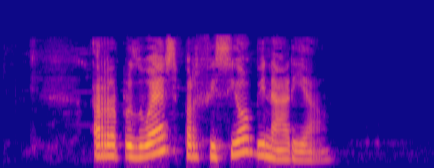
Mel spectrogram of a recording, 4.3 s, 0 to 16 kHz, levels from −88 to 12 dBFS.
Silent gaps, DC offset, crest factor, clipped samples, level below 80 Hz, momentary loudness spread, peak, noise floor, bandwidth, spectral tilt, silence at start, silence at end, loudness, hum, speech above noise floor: none; under 0.1%; 20 dB; under 0.1%; -70 dBFS; 11 LU; 0 dBFS; -80 dBFS; 8 kHz; -4.5 dB/octave; 0.95 s; 1.1 s; -19 LUFS; none; 61 dB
